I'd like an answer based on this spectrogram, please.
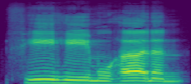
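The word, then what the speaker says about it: فِيهِ مُهَانًا: Number 9، فیہ مہانن میں فیہ کی ہا کو کچھ کھینچ کر پڑھیں، یعنی اس طرح فیہ مہانن۔ ہماری قراءت روایت حفص میں اسے فیہ ہدن کی طرح فیہ مہانن پڑھنا صحیح نہیں۔ صحیح تلفظ کے ساتھ ادا کیجئے، فیہ مہانن، فیہ مہانن، فیہ مہانن۔ نمبر 10،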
